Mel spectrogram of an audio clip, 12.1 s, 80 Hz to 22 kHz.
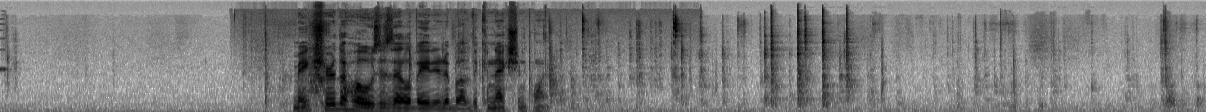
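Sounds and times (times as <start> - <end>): parts clicking and knocking: 5.3 - 12.0.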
